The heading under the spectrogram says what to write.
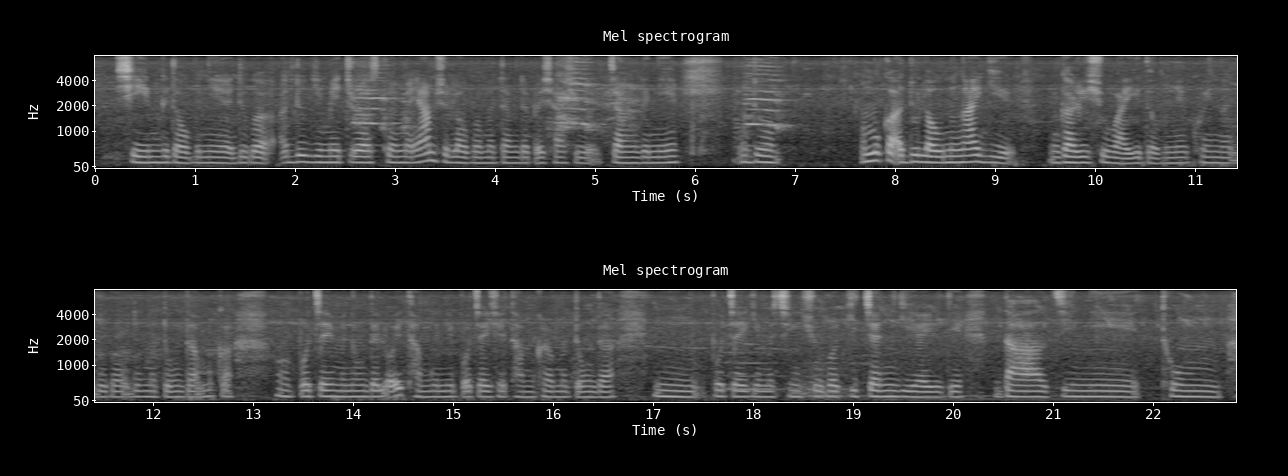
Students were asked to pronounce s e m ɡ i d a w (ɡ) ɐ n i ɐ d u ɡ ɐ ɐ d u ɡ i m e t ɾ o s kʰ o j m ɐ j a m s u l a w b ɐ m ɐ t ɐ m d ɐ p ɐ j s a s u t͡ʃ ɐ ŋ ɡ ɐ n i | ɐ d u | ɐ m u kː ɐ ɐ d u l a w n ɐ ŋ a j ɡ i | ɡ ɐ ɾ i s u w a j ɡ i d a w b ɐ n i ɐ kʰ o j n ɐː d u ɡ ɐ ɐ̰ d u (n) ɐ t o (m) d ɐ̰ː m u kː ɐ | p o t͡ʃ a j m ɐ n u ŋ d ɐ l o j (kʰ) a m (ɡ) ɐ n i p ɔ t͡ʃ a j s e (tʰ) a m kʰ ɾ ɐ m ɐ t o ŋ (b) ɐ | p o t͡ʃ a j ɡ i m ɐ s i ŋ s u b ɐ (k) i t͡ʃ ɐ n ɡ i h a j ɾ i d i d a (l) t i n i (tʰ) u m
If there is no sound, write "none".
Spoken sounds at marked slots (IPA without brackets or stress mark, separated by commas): b, m, ŋ, tʰ, ɡ, tʰ, d, k, l, tʰ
